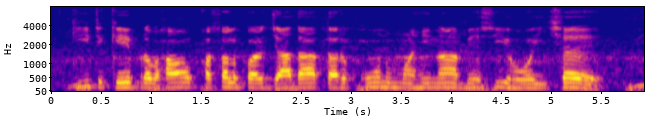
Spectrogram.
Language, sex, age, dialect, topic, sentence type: Maithili, male, 46-50, Eastern / Thethi, agriculture, question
